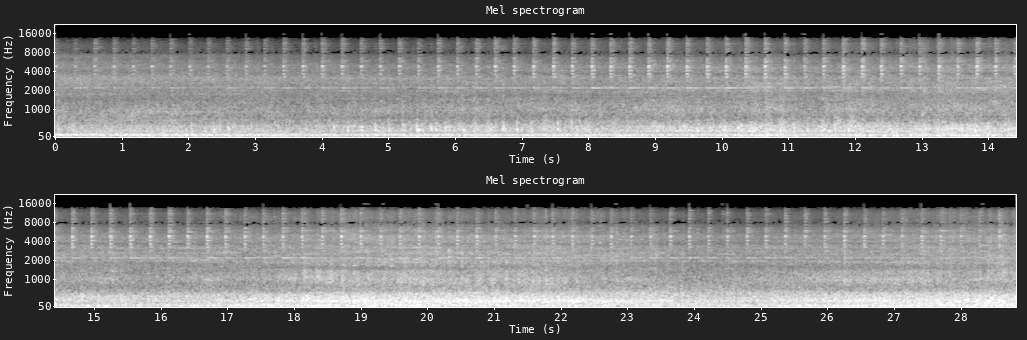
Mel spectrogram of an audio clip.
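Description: Freight train cars (open gondolas, then boxcars) rolling past, a steady rumble of steel wheels on rail, getting somewhat louder about two-thirds of the way through.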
